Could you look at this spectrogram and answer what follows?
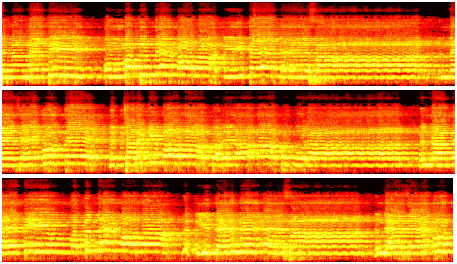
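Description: A man singing a Punjabi devotional song in praise of Imam Hussain, unaccompanied, in long drawn-out notes with a wavering pitch.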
